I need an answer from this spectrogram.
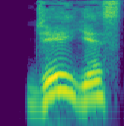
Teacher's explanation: J voiced approximant palatal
